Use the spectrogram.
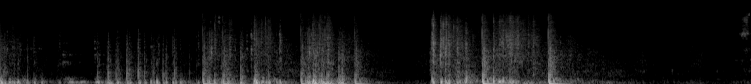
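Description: Musket fire in the Civil War strategy game Grand Tactician, set in a battle in the woods: dense, crackling volleys of massed shots come in repeated bursts with short gaps between them, then fade out.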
